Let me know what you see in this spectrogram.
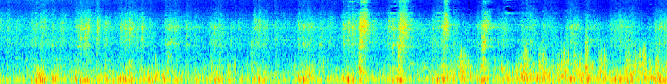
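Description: Passenger train coach running along the track, heard from its open doorway: a steady low rumble of wheels on rail with a rapid, uneven clatter of wheel clicks over the track.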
